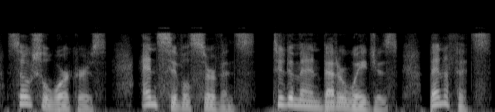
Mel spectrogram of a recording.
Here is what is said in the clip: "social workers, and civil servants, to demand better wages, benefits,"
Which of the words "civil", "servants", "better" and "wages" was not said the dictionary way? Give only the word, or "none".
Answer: none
